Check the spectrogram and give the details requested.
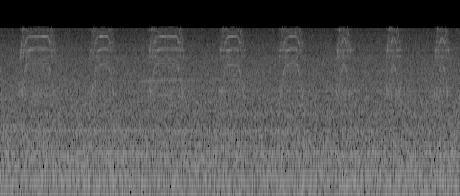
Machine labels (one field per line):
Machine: slide rail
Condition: normal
